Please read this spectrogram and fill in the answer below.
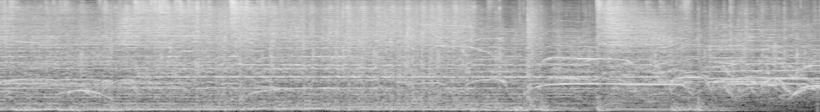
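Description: Live rock band of acoustic and electric guitars, bass, drums, piano and organ playing the closing bars of a song, with the audience whooping and cheering over it. The bass and drums drop out about seven seconds in as the song ends.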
